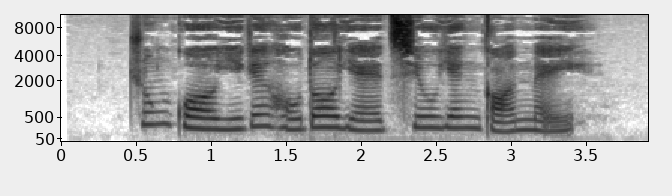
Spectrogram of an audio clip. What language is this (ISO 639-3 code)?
yue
